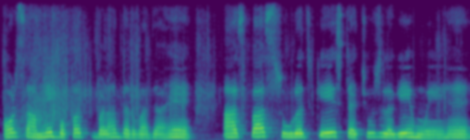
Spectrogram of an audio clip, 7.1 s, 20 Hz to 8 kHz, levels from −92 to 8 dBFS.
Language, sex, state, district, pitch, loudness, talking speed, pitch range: Hindi, female, Himachal Pradesh, Shimla, 210 Hz, -15 LUFS, 110 wpm, 195-220 Hz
